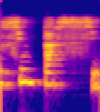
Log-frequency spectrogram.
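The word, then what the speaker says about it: sintaxe: que é saber da sintasse, viu? Snasse tem o X, mas pronuncia com se fosse dois Ss.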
